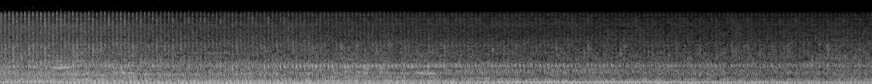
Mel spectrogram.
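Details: Toyota Land Cruiser 1KZ diesel idling with a steady, fairly even knock around three per second over the engine clatter; engine knocking, source of the knock unclear.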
